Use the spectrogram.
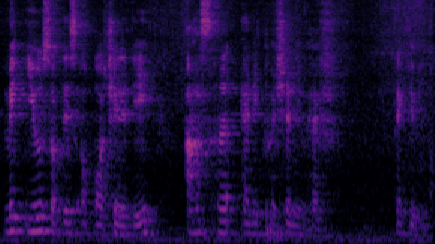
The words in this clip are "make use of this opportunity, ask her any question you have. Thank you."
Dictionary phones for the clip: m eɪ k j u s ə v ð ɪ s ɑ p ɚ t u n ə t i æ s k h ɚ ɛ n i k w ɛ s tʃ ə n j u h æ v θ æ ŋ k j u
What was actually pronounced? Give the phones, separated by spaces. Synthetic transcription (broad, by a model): m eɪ k j u s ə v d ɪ s ɑ p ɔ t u n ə t i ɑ s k h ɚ ɛ n i k w ɛ s tʃ ə n j u h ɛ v t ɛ ŋ k j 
